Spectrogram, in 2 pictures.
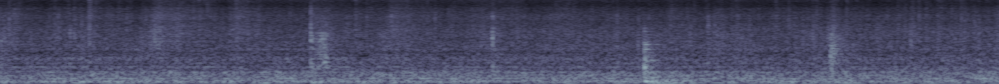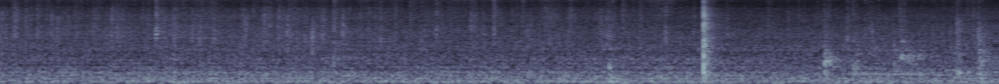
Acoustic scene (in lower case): kitchen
